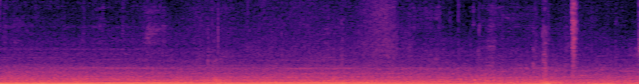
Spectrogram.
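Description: Valtra tractor's diesel engine running steadily, heard from inside the cab as the tractor reverses into a field corner. A higher hum in the drone fades out about two-thirds of the way through, and there is a faint click near the end.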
